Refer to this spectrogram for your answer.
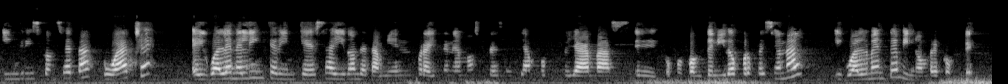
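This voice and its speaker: Noticeable background noise runs under this recording. A woman with a high pitch speaks in a Mexican accent. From Mexico. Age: 20s. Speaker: engineer and entrepreneur. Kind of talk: interview. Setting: phone call. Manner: hesitant, many fillers. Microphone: telephone line.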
